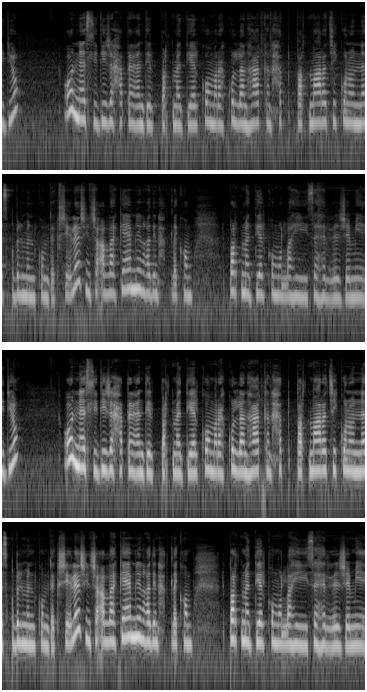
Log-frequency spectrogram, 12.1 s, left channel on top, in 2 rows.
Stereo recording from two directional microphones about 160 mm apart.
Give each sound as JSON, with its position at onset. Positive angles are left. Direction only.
{"t": 0.0, "sound": "a woman's voice", "side_deg": -35}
